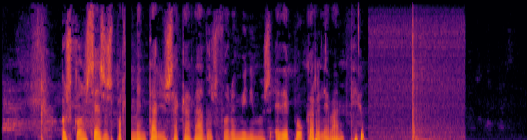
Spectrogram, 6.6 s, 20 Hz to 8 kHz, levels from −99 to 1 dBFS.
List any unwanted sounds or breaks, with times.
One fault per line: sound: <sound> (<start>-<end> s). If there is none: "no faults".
sound: dropout (1.6-1.6 s)
sound: thud (5.1-5.6 s)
